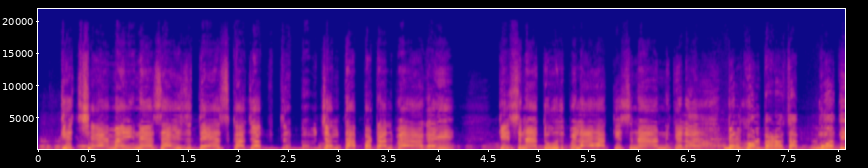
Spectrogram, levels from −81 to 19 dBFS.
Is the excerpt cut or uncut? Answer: cut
